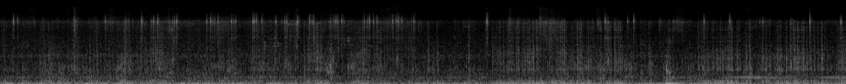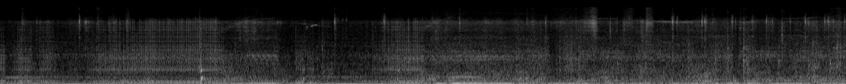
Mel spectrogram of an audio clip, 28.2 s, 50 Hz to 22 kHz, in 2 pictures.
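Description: Land Rover Defender Td5's five-cylinder turbo-diesel engine running as the vehicle drives over a rough dirt track, with frequent knocks and rattles from the body and load. The engine note rises and falls a few times around the middle.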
